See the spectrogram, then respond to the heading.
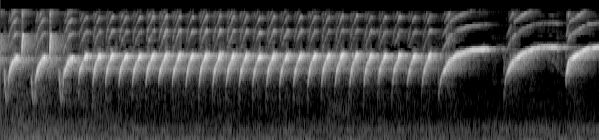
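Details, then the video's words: Canary song meant for training other canaries: a fast, even trill of bright buzzy notes repeated many times for about two seconds, then three sweeping upward whistles, each rising then levelling off; no other sounds. "Best canary sounds!! Suitable for canary training"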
